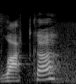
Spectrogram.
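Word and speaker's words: Lakhta: And it also talks about Project, I think it's called, pronounced Lackta. Project Lackta.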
